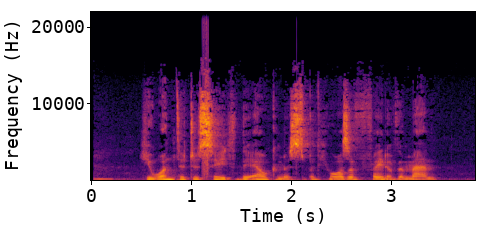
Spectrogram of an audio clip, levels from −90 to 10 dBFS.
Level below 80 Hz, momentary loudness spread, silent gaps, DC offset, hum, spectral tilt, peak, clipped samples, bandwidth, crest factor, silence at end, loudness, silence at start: -48 dBFS; 13 LU; none; under 0.1%; none; -3 dB/octave; 0 dBFS; under 0.1%; 16 kHz; 18 dB; 0.4 s; -16 LUFS; 0.05 s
